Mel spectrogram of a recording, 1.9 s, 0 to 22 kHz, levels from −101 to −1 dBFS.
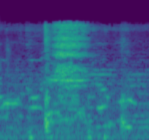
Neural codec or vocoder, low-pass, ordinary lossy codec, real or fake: none; 10.8 kHz; Opus, 24 kbps; real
